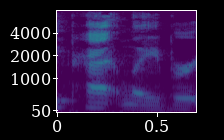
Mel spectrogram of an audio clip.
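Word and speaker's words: Patlabor: were uh angel's egg pat labor the ova series i've seen the first episode of pat labor pat labor oh they they say pet labor in the show so i thought that's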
